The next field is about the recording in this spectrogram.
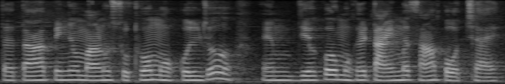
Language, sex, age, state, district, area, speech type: Sindhi, male, 18-30, Gujarat, Surat, urban, spontaneous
